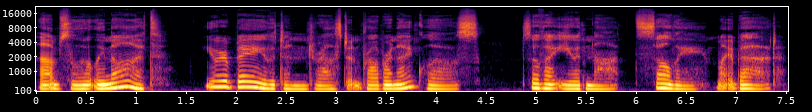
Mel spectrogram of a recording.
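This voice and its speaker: A woman voices a haughty, predatory female vampire in intimate audio roleplay, teasing and condescending as she speaks slowly and deliberately. Her pitch sits fairly low and her tone is warm, with a breathy murmur that drifts toward a whisper.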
